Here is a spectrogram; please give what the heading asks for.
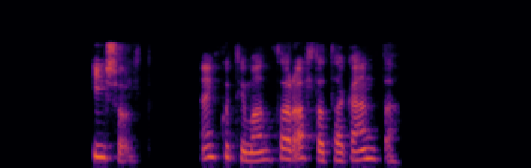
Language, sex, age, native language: Icelandic, female, 40-49, Icelandic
